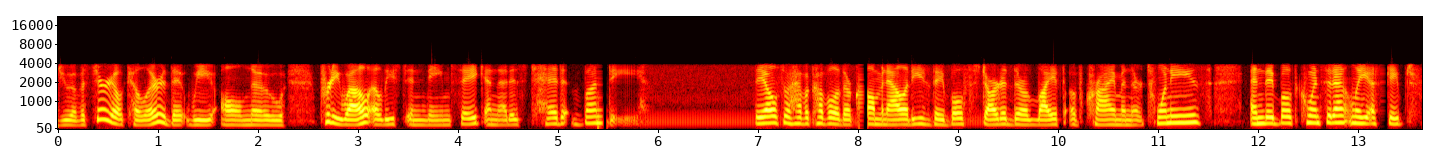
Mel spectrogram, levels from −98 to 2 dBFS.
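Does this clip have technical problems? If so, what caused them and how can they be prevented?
Yes. Packet loss with pitch repetition occurs at 5.40, 8.01 and 13.23 s, with gaps of 90, 90 and 60 ms, which fits two or three lost packets each. The receiver repeats the last pitch period, giving a brief buzzy hold that fades toward silence before the speech cross-fades back in. On a waveform it shows as a run of identical cycles shrinking in amplitude. On a spectrogram it shows as frozen, evenly spaced harmonics that fade out. Prevention: use a jitter buffer with forward error correction or redundancy, or a more reliable network path.

Video or display buzz runs from 5.82 to 9.56 s, ending just before "their life of crime". A screen or video cable couples its 60 Hz field rate into the audio at about 20 dB below the signal, and hash sits on top of it. A spectrogram shows a steady 60 Hz line with harmonics and a broadband haze above it. 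Prevention: separate and shield the audio and video cables, and use balanced connections or a ground-loop isolator.

The G.711 A-law telephone coding limits the band to roughly 200 Hz to 3.7 kHz, which is normal for that format.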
